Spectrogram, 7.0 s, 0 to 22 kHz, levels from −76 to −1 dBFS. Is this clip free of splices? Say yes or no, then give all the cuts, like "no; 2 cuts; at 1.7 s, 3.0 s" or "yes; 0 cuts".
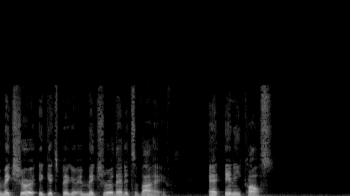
yes; 0 cuts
